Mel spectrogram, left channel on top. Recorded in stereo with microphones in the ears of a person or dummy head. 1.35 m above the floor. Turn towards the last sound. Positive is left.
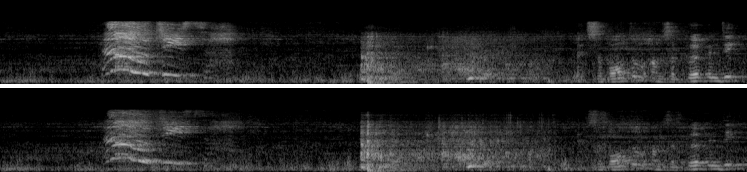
turn(degrees=80)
